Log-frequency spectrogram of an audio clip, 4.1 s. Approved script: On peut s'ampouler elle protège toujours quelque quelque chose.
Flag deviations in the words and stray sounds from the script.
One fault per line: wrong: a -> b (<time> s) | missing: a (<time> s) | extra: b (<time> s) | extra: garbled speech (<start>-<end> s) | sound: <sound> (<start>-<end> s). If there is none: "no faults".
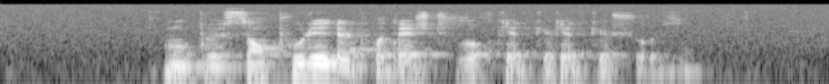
no faults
